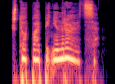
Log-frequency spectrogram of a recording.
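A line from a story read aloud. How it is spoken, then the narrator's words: Whispered question. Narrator (Russian): шепотом спрашиваю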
